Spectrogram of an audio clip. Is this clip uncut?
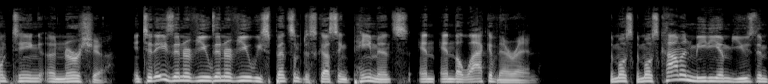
no; 6 cuts; at 1.2 s, 2.1 s, 3.0 s, 4.3 s, 5.0 s, 6.3 s

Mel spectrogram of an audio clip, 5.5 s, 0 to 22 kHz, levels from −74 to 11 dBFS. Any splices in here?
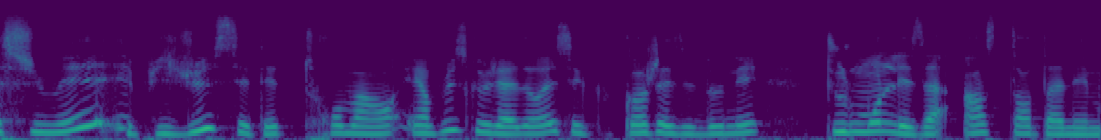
no; 0 cuts

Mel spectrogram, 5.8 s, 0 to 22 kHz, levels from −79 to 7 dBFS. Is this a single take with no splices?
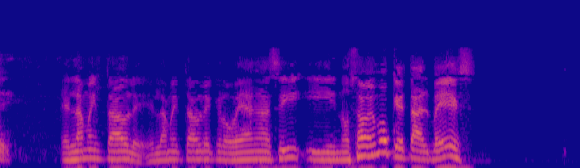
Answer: no; 1 cut; at 3.9 s

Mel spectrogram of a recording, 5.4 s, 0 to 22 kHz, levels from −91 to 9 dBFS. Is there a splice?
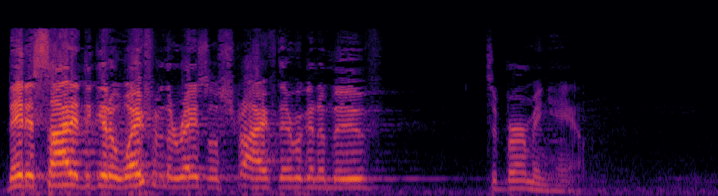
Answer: no; 0 cuts

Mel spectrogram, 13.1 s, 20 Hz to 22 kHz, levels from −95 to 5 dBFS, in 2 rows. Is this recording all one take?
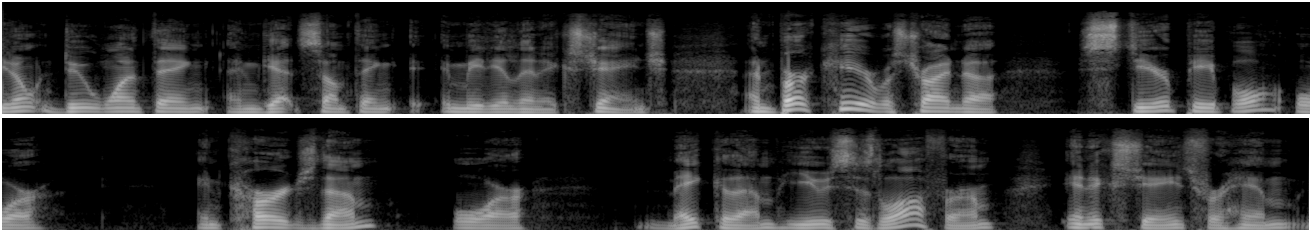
yes; 0 cuts

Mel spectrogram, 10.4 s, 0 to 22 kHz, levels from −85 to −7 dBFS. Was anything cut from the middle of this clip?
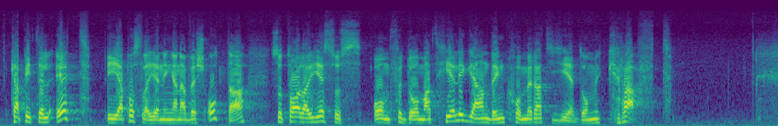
no; 0 cuts

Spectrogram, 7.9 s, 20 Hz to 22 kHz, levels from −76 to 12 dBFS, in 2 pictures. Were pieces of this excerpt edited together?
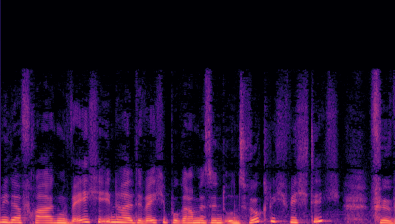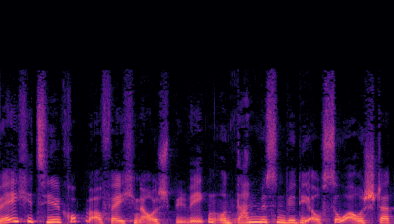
no; 0 cuts

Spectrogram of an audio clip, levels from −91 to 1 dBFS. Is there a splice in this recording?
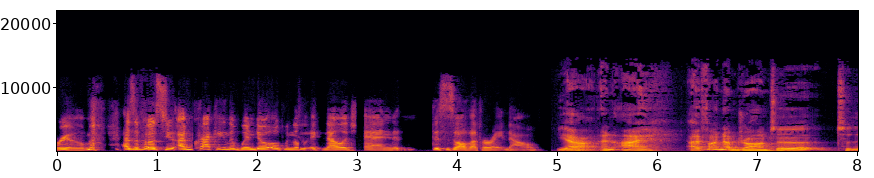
yes; 5 cuts; at 1.4 s, 2.4 s, 3.0 s, 4.2 s, 6.3 s

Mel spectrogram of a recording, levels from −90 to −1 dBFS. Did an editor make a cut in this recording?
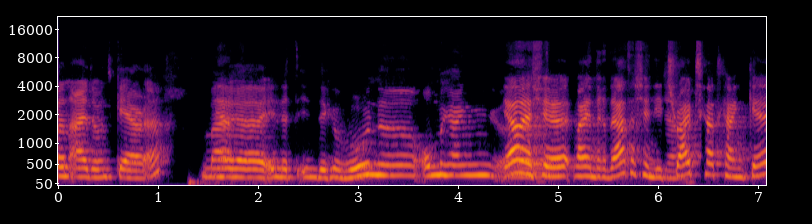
no; 0 cuts

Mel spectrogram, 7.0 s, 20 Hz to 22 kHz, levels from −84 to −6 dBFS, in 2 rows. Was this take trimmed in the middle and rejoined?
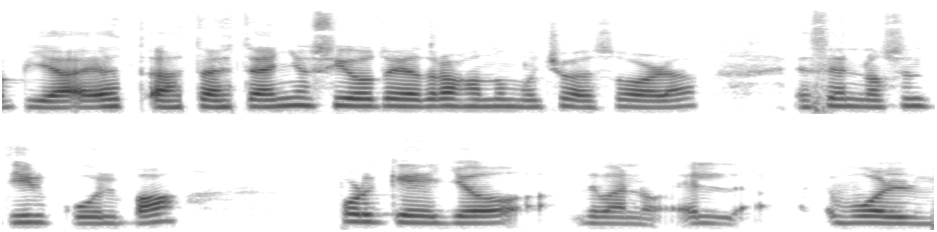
no; 0 cuts

